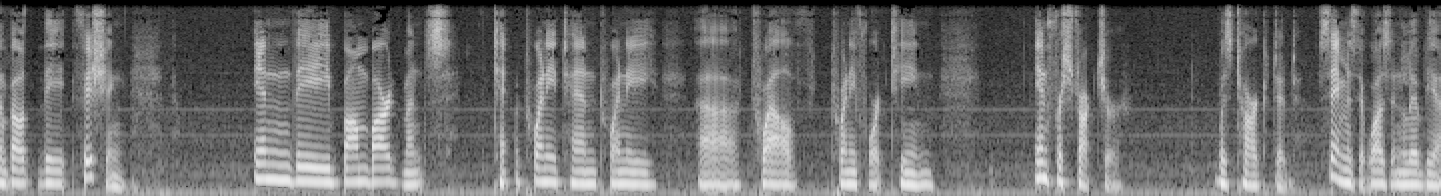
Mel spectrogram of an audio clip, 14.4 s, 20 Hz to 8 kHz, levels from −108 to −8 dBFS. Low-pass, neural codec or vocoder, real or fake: 7.2 kHz; none; real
